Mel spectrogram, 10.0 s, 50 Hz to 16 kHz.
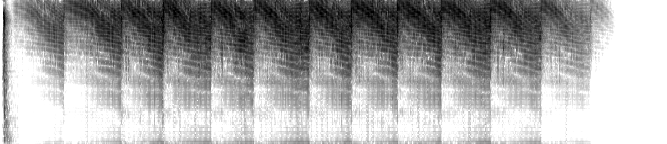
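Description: Electronic logo-sting sound effect: a sharp hit, then a steady low hum with a pulse and a falling whoosh that repeats about every 0.7 s. It cuts off about nine seconds in.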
